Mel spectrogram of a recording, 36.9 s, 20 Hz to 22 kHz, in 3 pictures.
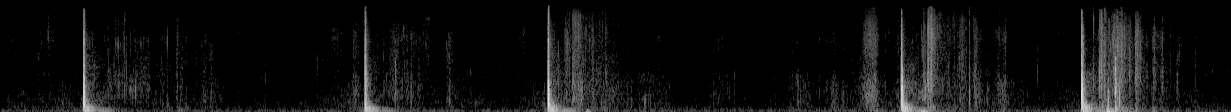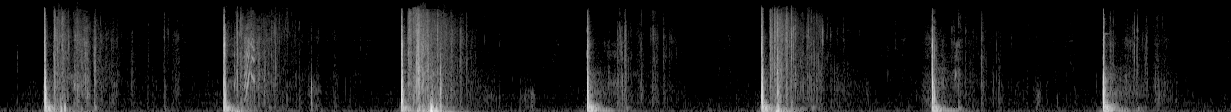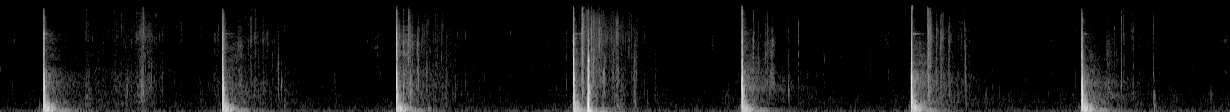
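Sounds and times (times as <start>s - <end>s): axe chopping wood: 0.8s - 1.2s, 3.7s - 4.0s, 5.5s - 5.8s, 9.0s - 9.4s, 10.8s - 11.4s, 12.8s - 13.3s, 14.6s - 14.9s, 16.3s - 17.0s, 18.2s - 18.6s, 19.9s - 20.5s, 21.6s - 22.0s, 23.3s - 23.8s, 25.0s - 25.4s, 26.8s - 27.2s, 28.6s - 29.0s, 30.4s - 30.8s, 32.0s - 32.4s, 33.7s - 34.2s, 35.4s - 35.9s.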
